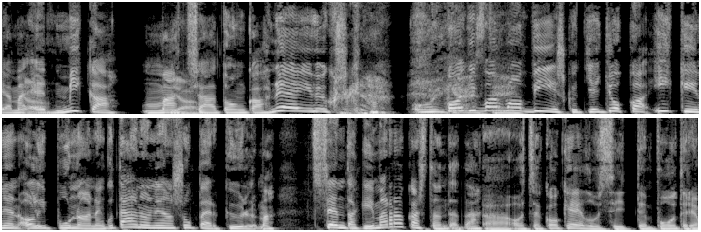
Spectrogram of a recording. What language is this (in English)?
Finnish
